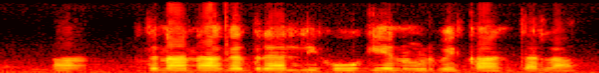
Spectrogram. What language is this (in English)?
Kannada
